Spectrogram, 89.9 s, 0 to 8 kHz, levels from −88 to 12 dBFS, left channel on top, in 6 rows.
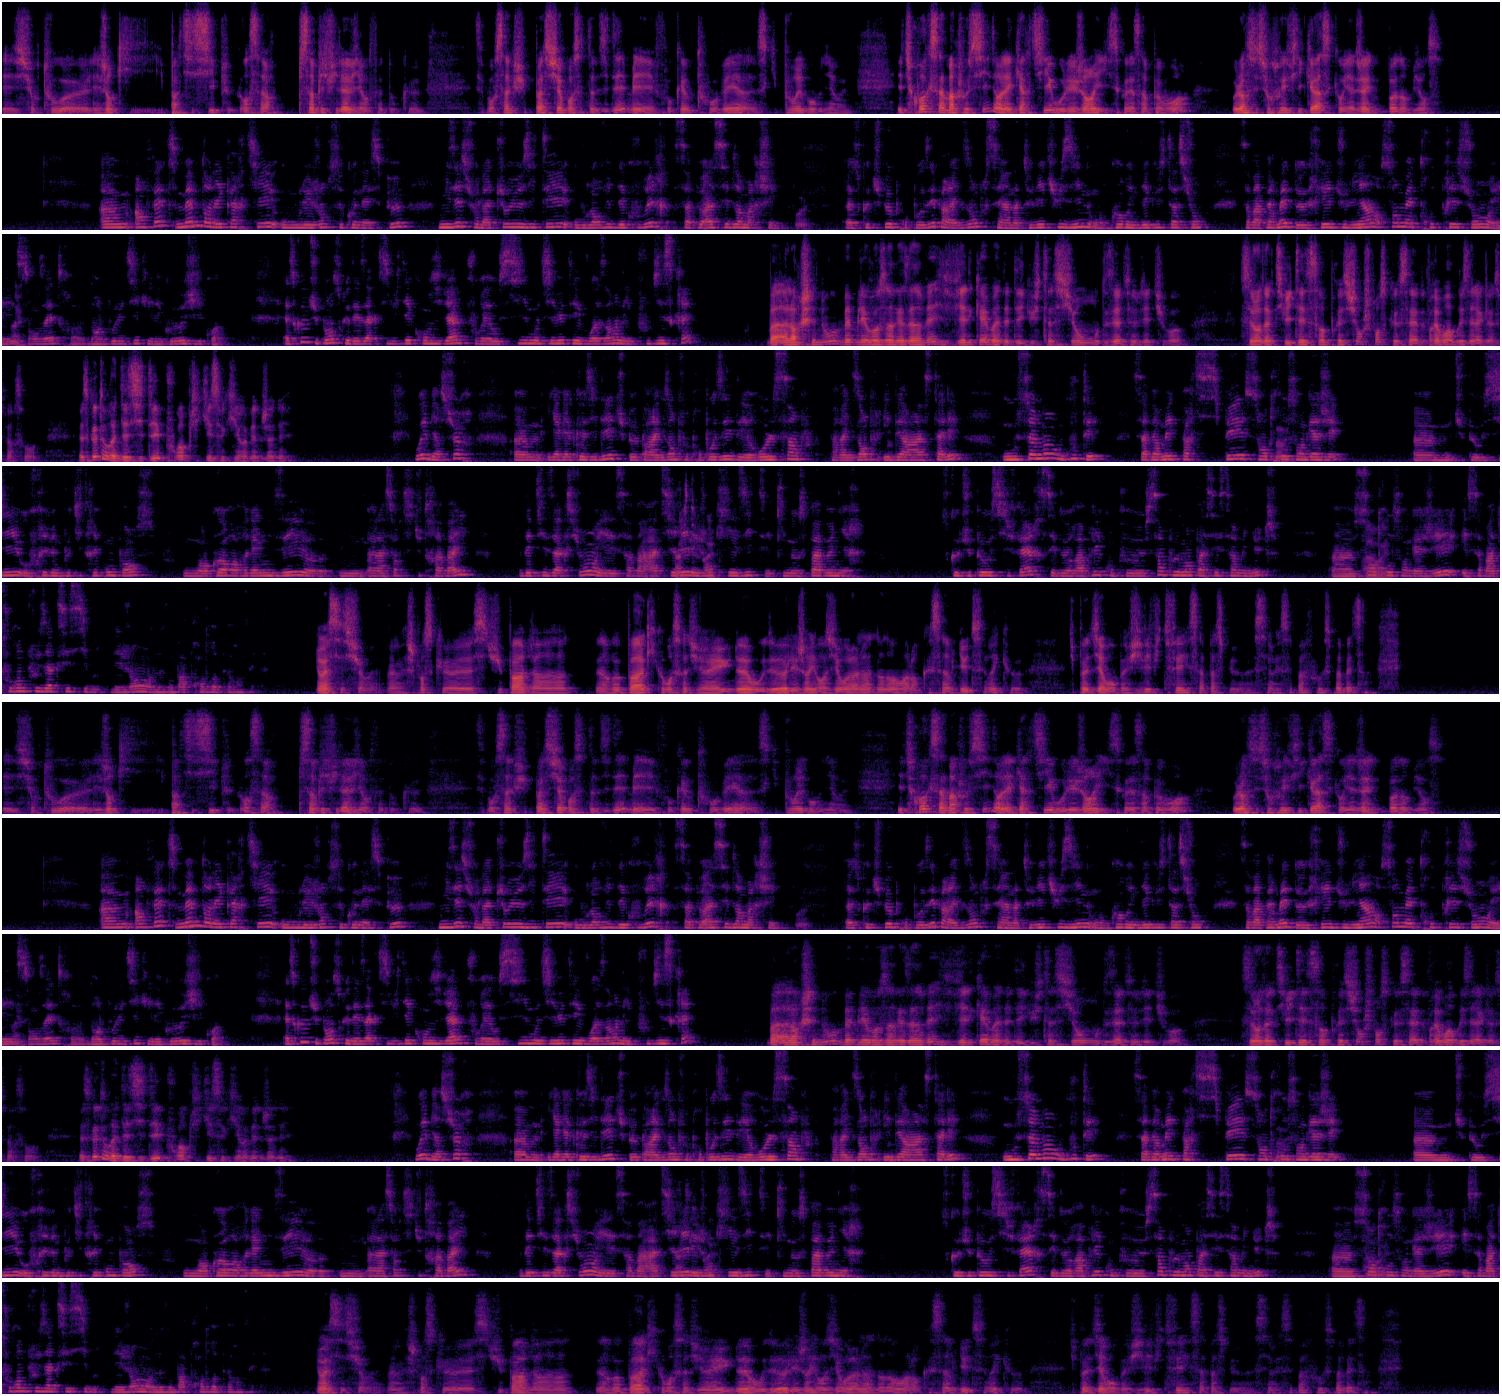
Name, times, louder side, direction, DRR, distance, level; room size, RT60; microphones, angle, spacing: voice 1, 0.0-11.9 12.3-14.4 22.9-23.0 30.0-30.2 37.6-41.8 42.4-45.3 45.7-47.8 57.7-57.8 66.6-67.0 73.5-73.8 78.0-80.6 80.8-88.9, left 4 dB, 80° left, 0.7 m, -39 dB
voice 2, 15.9-22.8 23.4-32.2 32.5-36.9 48.9-55.9 56.3-58.3 59.0-61.4 61.7-64.6 65.1-68.5 69.4-72.7 73.2-77.3, equal, 5° right, 0.8 m, -41 dB
5.3 x 3.4 x 2.5 m
head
